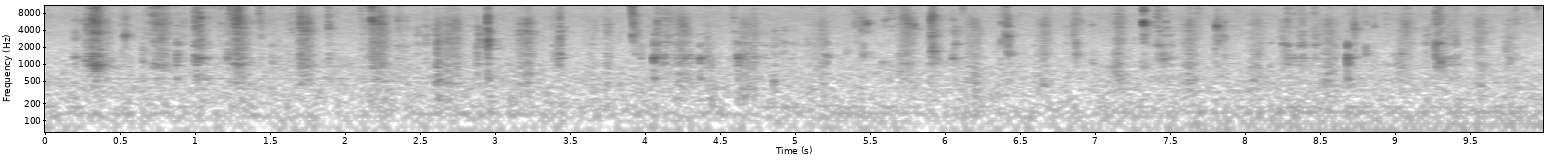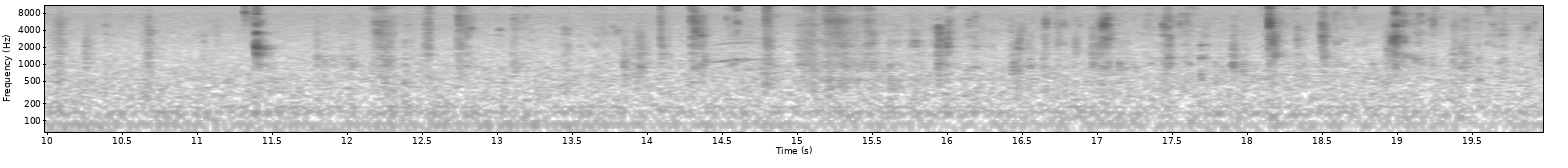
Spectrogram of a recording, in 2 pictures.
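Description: A person chewing and smacking their lips while eating: soft, irregular clicks and smacks, several a second, with one sharper click about eleven seconds in.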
